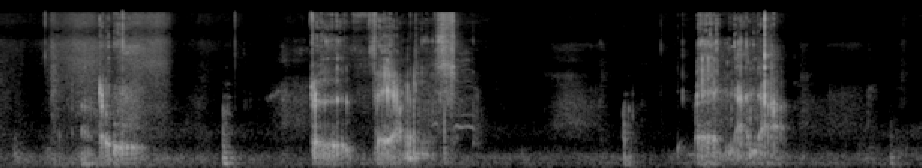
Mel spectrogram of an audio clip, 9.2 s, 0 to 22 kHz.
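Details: Man using esophageal speech after starting speech therapy in April 2019; esophageal speech.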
